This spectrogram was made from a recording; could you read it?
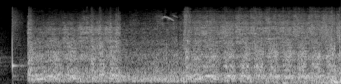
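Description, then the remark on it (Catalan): A car engine cranks and starts abruptly, then runs with a loud, rough, steady rumble, giving off an uneven, strained noise for several seconds with no one speaking. “Uf, el cotxe em fa un soroll estrany i l'aire condicionat no refreda gens.”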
